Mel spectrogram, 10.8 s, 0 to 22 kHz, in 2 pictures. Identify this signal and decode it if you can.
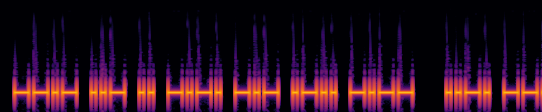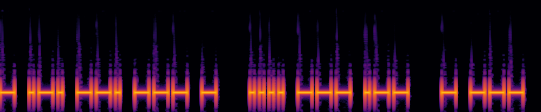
Morse code, heard as a keyed tone, about 25 wpm, 700 Hz. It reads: QUICKLY FORGOT HOW TO
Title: Pangram Challenge v2 - 25wpm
